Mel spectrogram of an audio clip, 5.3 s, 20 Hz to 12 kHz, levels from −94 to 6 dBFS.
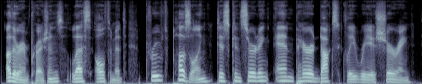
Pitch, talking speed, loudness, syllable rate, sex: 125 Hz, 115 wpm, -20 LUFS, 6.1 syllables/s, male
